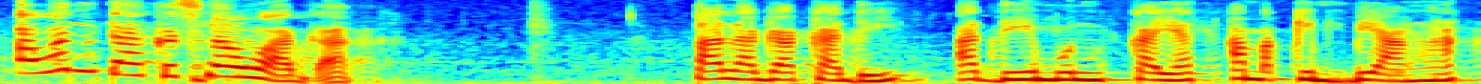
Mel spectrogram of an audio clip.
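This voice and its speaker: Worried, very animated young woman, played by an actress. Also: fairly high pitch, moderate pace, a little hiss or hum. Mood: concerned. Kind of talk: Ilocano audio drama acting. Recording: slightly distant from the mic.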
